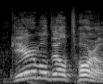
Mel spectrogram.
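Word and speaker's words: Guillermo del Toro: GML del Toro is what I meant to say.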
